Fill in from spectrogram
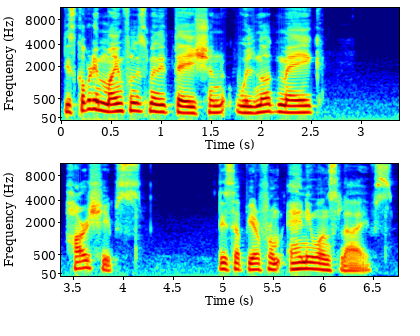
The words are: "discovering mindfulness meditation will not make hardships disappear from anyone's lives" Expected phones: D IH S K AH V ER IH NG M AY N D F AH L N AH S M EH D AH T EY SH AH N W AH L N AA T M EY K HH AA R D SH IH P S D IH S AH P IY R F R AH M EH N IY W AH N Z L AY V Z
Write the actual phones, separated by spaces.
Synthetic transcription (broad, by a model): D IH S K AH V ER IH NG M AY N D F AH L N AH S M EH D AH T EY SH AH N W AH L N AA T M EY K HH AA R D SH IH P S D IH S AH P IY R F R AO M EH N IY W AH N S L AY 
